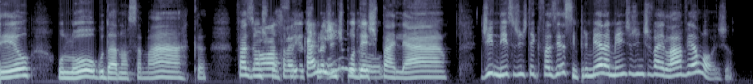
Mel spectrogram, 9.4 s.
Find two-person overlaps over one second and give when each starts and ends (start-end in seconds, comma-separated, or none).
3.1-4.9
